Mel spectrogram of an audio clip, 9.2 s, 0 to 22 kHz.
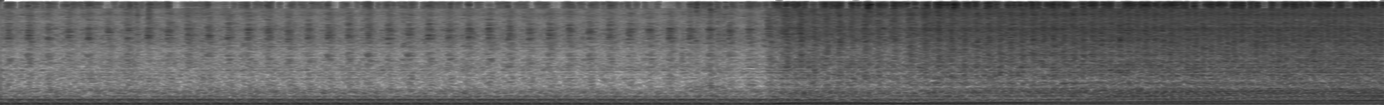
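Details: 1972 Ford Mustang driven home under hard acceleration: a deep rumble climbing in pitch with a raspy, puffing edge on top from an exhaust leak.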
